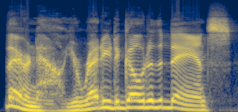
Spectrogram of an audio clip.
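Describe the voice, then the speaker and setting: A man doing a breathy, smoky caregiver woman. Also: fairly high pitch, big pitch swings, moderate pace, pitched above the performer's own voice, exaggerated voice. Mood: coaxing. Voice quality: breathy, sugary yet gritty, smoky. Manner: coaxing, fussing. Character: breathy female caregiver, coaxing, sweet. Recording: dull lo-fi recording.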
